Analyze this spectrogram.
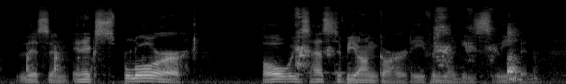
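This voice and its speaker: A put-on character voice from a man, fairly low in pitch, at a moderate pace. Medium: actual play. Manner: terse, cryptic.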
